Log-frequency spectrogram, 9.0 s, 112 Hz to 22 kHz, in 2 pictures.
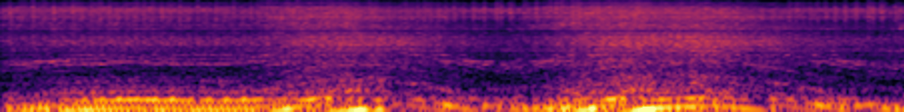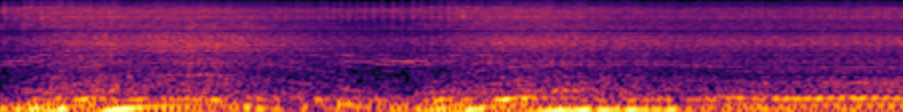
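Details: Alfa Romeo GTV 2.0 V6 Turbo, first start after rebuild with AFM-to-MAF conversion, still needing fine tuning and aux belt re-tensioning: deep note surging and sagging every couple of seconds, hunting for idle; rough uneven running.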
